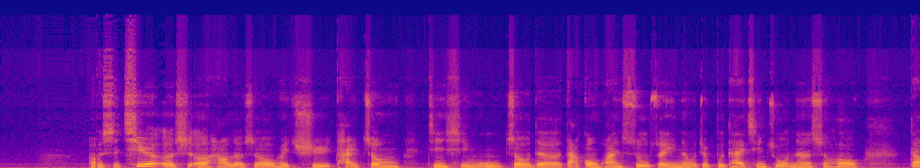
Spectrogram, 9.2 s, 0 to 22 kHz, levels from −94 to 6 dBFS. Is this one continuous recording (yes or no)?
no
